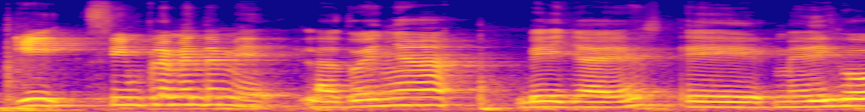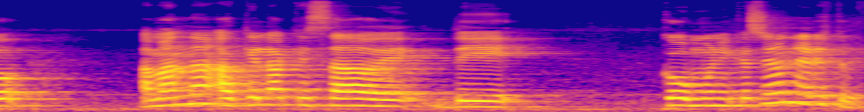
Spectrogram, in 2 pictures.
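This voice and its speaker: Very slow speech with ordinary pitch variation and audible room echo. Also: woman, fairly high pitch for a woman. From Venezuela. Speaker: communications specialist. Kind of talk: casual chat. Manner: animated.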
